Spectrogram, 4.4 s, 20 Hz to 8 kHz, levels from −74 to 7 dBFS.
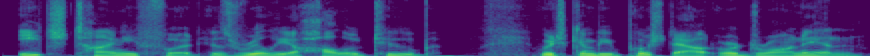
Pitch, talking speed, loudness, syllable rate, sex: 150 Hz, 220 wpm, -18 LUFS, 5.1 syllables/s, male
